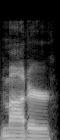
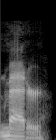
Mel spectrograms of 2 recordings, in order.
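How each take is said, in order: First: The word is said with an 'o' vowel and a 'd' sound. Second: The word is said with an 'a' vowel and a 't' sound. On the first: This is how the family says their name. The speaker calls it right. "they pronounce it Modder" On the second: This is how the spelling suggests it is said. The speaker calls it wrong. "not Matter"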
